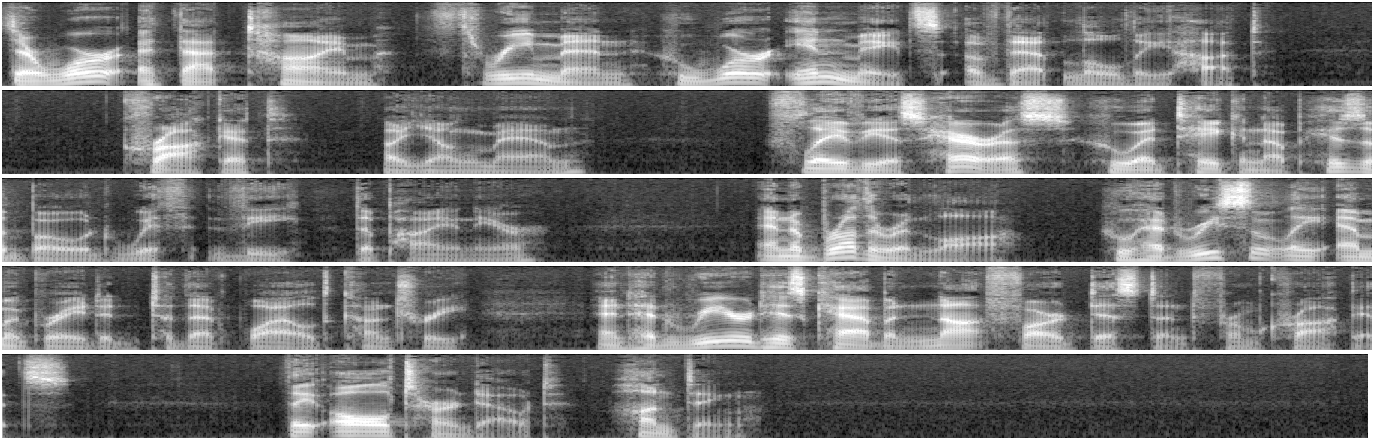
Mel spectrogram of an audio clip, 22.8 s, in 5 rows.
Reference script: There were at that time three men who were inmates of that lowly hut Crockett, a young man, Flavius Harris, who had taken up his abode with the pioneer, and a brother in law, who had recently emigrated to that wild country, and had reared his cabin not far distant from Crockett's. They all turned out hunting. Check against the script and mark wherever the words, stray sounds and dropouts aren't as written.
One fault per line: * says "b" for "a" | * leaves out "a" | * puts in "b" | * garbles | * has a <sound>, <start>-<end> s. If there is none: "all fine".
* puts in "the"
